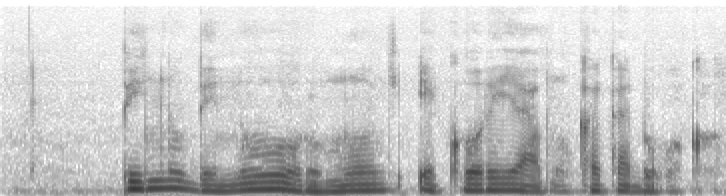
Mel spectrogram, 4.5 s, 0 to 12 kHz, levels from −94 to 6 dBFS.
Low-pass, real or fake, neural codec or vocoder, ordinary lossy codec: 10.8 kHz; fake; codec, 44.1 kHz, 2.6 kbps, SNAC; none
